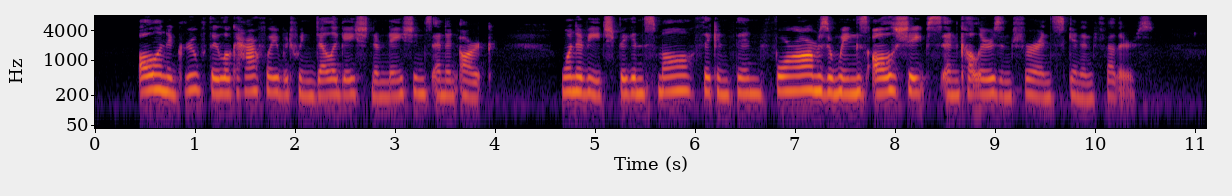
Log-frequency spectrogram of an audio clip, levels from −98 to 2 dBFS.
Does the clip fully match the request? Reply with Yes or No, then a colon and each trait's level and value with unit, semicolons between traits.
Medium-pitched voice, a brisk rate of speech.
No: high, 215 Hz; fast, 210 wpm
